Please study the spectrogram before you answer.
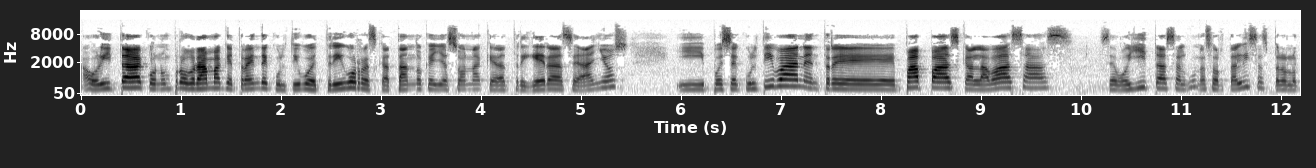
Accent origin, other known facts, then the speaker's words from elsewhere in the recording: Tlaltenango, Mexico; Vida de niños en un pueblo se trata de trabajar un poquito entre juego y trabajo, pero fue muy divertido.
